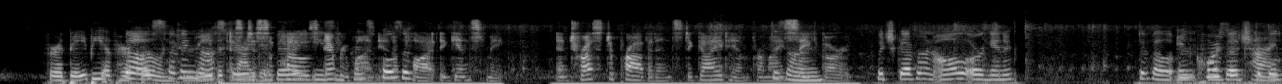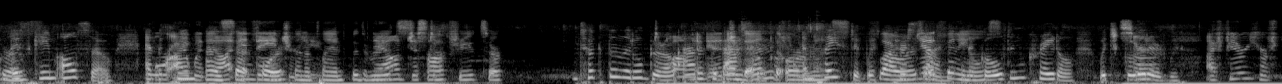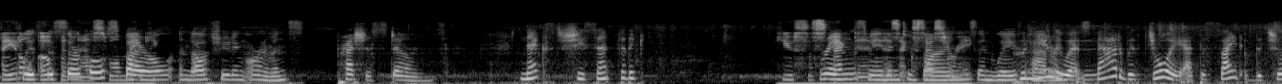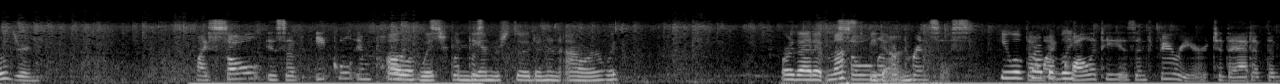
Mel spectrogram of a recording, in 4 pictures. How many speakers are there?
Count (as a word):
three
